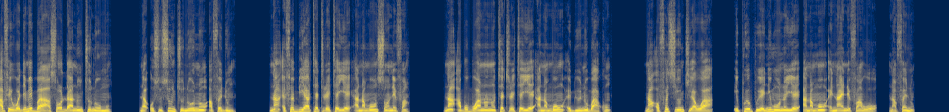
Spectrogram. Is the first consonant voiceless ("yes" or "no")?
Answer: yes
